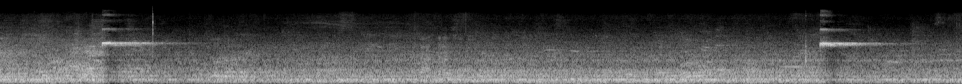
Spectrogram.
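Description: A referee blows short, sharp blasts on a whistle.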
